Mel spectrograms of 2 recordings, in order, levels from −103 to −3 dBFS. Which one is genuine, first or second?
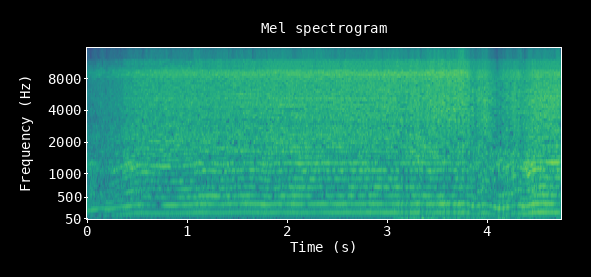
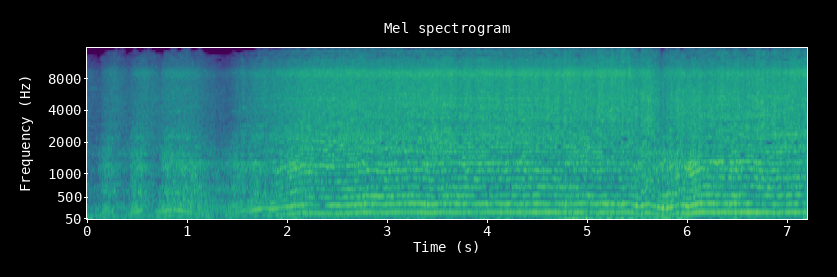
first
